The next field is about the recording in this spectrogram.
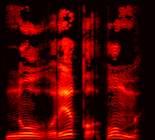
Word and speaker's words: نغرقهم: اولیش غین نغ که تو عربی فارسی یه مقداری با هم فاصله دارن دیگه، اون دوست داره کشیده تر باشه، نغ نغ نغ ادا نمیشه نغ، اون وقت اون قید دوم قافه، نغرق هم نغ نغ نغرقهم.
